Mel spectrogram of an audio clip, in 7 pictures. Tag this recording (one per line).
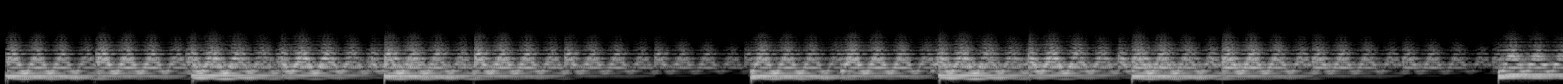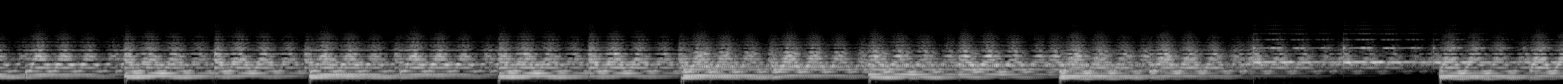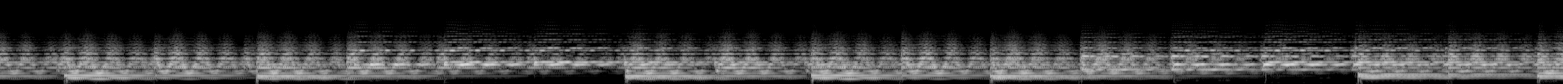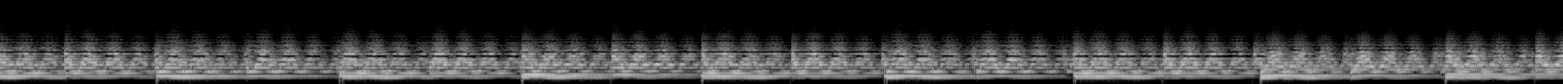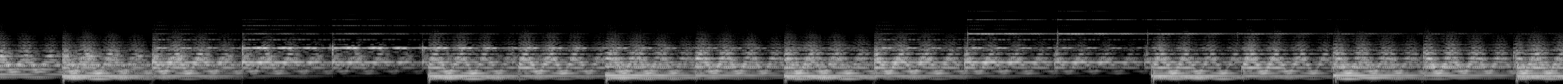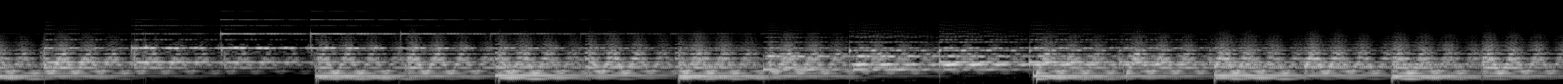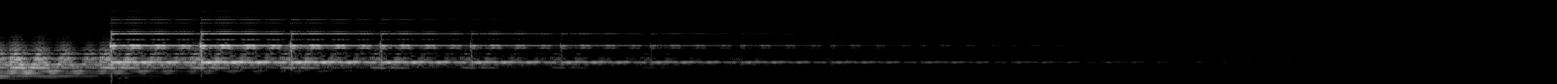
websynths
synth
synthesizer
echo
